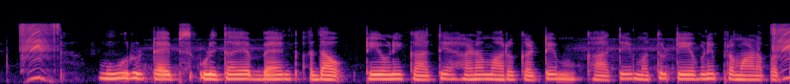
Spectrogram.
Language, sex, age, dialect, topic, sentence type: Kannada, female, 36-40, Dharwad Kannada, banking, statement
